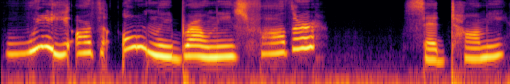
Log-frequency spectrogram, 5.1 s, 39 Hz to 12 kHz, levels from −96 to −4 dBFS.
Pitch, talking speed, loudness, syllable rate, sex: 315 Hz, 95 wpm, -15 LUFS, 4.3 syllables/s, female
